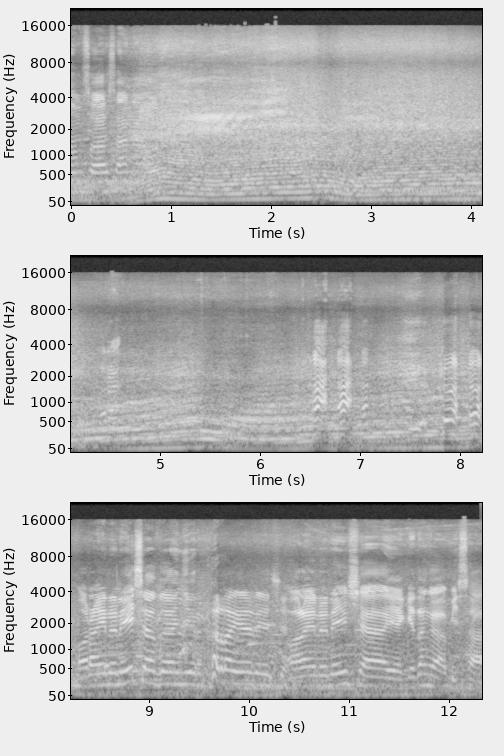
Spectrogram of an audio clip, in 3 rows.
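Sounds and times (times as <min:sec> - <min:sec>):
car engine revving: 0:00.0 - 0:09.4
speech: 0:00.2 - 0:02.2, 0:06.8 - 0:12.3
laughter: 0:06.4 - 0:10.7.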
